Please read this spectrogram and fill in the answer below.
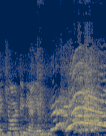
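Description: Women chattering, then about a second in a long, high-pitched female squeal that rises and then falls, in a playful, laughing moment.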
